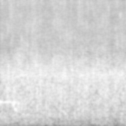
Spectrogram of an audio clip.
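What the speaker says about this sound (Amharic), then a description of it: "አጨብጭቡለት" Steady applause from a small crowd at a family anniversary celebration, a dense even clapping that holds at the same level throughout.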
